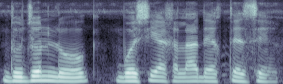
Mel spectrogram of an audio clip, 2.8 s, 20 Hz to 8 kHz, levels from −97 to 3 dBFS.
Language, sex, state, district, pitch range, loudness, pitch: Bengali, male, Assam, Hailakandi, 135-145 Hz, -14 LUFS, 140 Hz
